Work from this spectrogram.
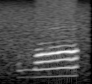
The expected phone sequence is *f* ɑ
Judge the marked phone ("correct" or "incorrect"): incorrect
